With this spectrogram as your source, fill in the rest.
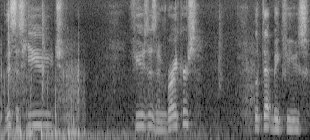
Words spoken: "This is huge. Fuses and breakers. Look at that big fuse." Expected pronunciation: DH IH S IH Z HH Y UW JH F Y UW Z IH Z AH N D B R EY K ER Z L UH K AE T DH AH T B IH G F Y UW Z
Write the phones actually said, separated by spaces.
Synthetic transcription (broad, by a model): DH IH S IH Z HH Y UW ZH F Y UW Z IH Z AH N B R EY K ER Z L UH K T DH AH T B IH G F Y UW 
